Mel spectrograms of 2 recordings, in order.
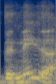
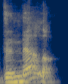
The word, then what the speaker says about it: Denita: a mispronouncing her name her name is Denita I said danella crazy anyway and I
